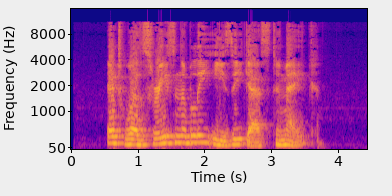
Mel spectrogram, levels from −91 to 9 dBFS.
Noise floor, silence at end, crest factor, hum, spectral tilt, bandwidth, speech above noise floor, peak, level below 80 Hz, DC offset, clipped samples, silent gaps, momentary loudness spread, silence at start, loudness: -53 dBFS; 0.7 s; 12 dB; none; -4.5 dB/octave; 11.5 kHz; 43 dB; 0 dBFS; -40 dBFS; under 0.1%; under 0.1%; none; 8 LU; 0.55 s; -10 LUFS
